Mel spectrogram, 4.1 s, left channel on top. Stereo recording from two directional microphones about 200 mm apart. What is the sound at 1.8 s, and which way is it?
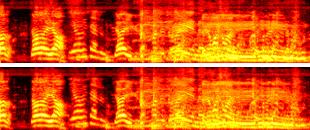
Speech, 45° left (ahead or behind).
